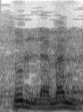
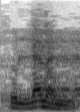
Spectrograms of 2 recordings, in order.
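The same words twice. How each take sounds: First: سلما broken as سل + لما; wrongly split word. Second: سلما as one unbroken word; correctly joined word. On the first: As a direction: detach the first syllable of سلما. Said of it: "ولا تقل". (فصل «سلما» إلى كلمتين) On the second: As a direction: keep the syllables of سلما bound together. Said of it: "قل". (نطق «سلما» كلمة واحدة) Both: Shown as a demonstration.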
